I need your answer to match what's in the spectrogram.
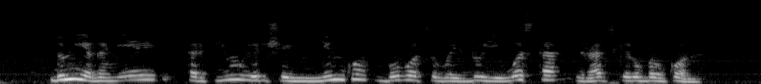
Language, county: Lithuanian, Vilnius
